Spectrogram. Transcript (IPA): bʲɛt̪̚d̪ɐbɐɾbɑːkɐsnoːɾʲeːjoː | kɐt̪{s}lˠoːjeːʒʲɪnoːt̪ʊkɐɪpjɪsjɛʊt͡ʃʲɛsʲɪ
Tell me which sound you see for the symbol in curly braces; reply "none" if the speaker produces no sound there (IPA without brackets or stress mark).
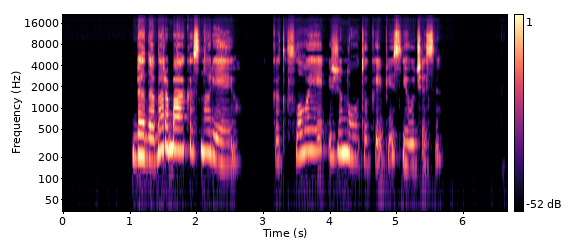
f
